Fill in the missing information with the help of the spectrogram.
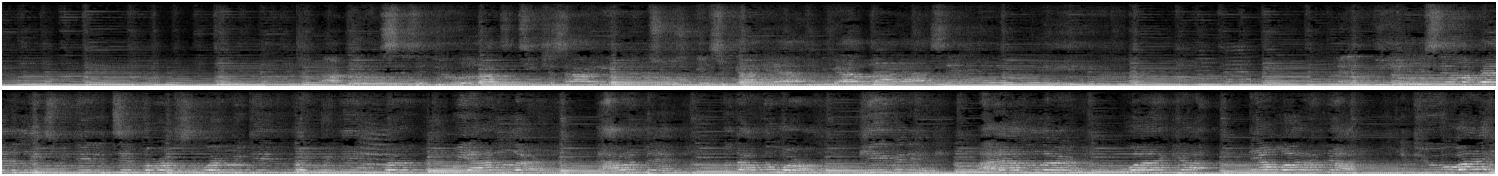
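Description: Live band playing a song: a man singing lead into a microphone over strummed acoustic guitar and sustained keyboard chords. The voice comes in a few seconds in, and the chords shift about halfway through.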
